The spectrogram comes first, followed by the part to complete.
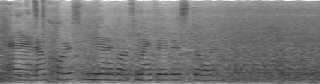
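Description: A person's voice in short phrases for the first three seconds or so, over a steady rushing noise.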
